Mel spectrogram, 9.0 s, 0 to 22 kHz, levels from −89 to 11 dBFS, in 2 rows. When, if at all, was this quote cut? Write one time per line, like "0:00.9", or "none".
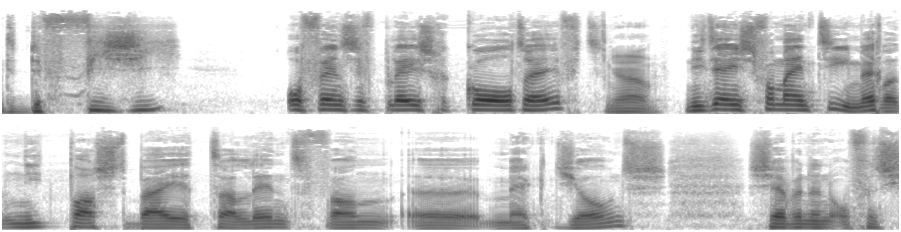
0:03.3
0:04.4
